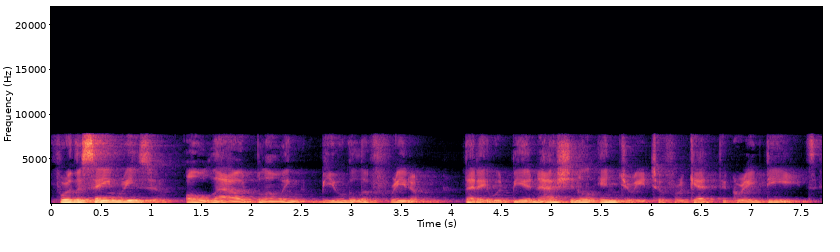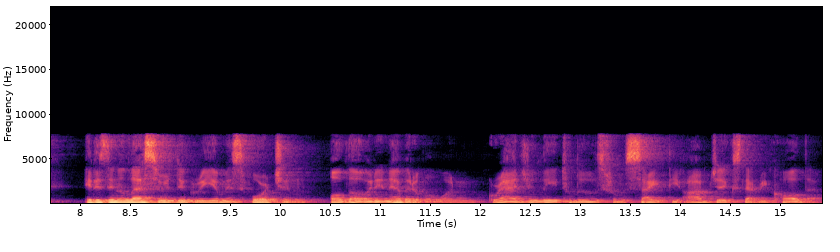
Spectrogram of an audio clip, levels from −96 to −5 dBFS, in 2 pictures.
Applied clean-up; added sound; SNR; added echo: none; none; none; reverberation time 0.8 s.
